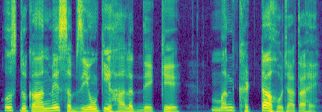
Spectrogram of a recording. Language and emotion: Hindi, sad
